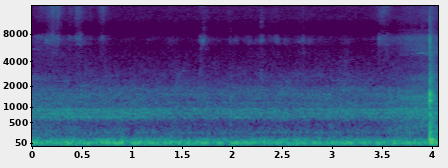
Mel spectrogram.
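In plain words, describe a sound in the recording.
A cap clicks off a glue stick.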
